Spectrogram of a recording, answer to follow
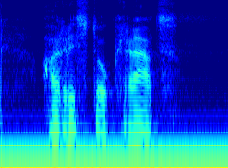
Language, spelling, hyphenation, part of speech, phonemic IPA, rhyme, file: Dutch, aristocraat, aris‧to‧craat, noun, /aː.rɪs.toːˈkraːt/, -aːt, Nl-aristocraat.ogg
- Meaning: 1. aristocrat (member of the aristocracy) 2. person of high standing, reputation etc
